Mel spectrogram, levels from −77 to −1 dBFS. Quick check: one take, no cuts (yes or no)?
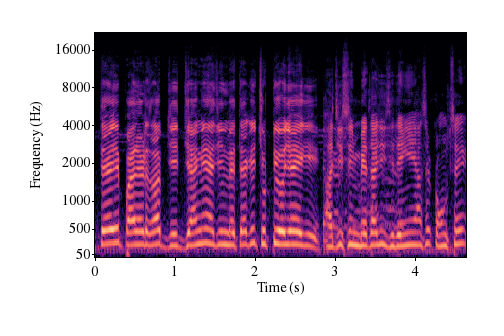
no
